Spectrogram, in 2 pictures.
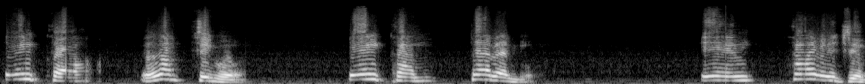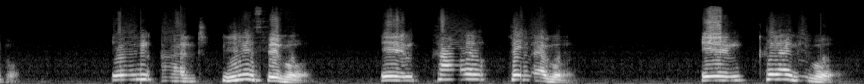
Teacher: you just bypass the prefix and place stress on the syllable that follows it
